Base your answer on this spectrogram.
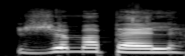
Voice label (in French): "je m appelle", French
